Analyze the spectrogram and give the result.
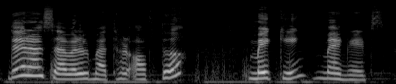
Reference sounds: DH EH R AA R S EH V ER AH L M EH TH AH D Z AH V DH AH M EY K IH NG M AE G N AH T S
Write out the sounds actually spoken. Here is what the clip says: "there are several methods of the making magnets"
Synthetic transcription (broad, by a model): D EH R AA R S EH V ER AH L M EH T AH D AH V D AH M EY K IH NG M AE G N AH T S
